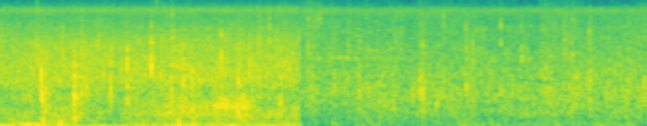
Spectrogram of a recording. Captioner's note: animal sounds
